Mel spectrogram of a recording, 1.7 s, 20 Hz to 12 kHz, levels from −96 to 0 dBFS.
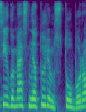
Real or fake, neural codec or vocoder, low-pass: real; none; 10.8 kHz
